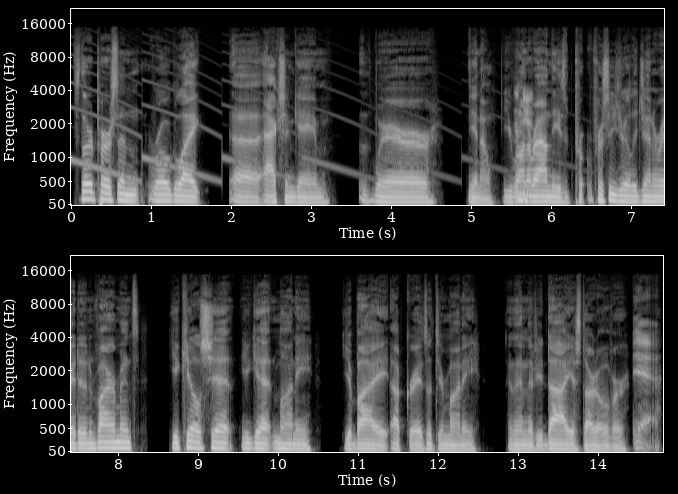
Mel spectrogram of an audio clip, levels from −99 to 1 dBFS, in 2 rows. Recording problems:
alarms or sirens; faint; throughout; 25 dB below the speech

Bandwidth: 14.5 kHz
